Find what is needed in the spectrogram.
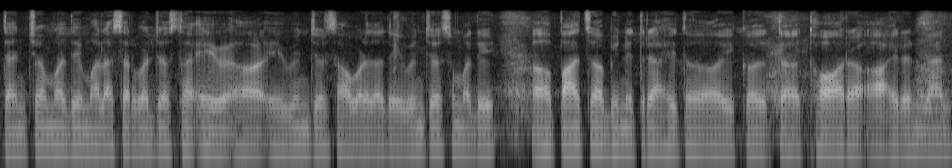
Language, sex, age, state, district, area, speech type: Marathi, male, 18-30, Maharashtra, Thane, urban, spontaneous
